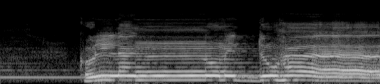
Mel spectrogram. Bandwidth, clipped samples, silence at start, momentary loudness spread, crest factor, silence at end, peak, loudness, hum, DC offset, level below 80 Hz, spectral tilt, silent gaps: 8.6 kHz; under 0.1%; 0 s; 19 LU; 8 dB; 0 s; -10 dBFS; -17 LUFS; none; under 0.1%; -56 dBFS; -6 dB/octave; none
